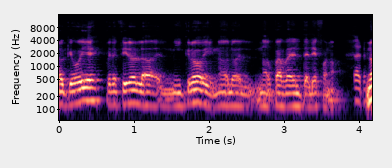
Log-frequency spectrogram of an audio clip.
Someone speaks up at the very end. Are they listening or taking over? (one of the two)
listening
